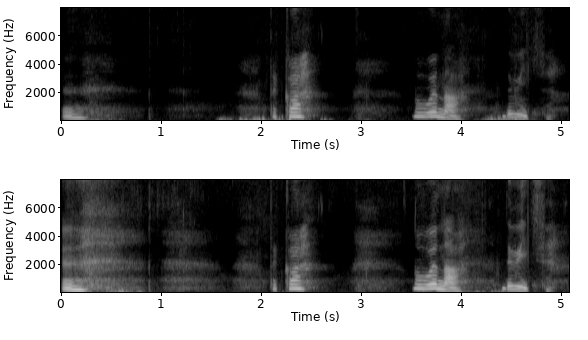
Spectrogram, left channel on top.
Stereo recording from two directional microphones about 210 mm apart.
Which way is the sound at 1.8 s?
10° right (ahead or behind).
